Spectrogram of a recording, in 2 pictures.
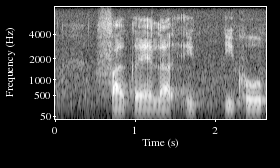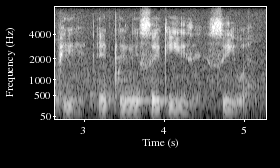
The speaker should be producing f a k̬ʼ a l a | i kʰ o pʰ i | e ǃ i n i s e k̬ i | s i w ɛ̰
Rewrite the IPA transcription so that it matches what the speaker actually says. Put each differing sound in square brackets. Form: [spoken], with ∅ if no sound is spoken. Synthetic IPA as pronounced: f a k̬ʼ [ɛ] l a | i kʰ o pʰ i | e ǃ i n i s e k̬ i | s [iː] w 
